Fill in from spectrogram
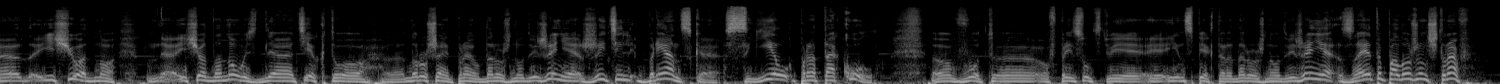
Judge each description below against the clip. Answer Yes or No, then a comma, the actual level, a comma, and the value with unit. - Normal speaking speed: No, slow, 105 wpm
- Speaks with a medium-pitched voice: Yes, medium, 150 Hz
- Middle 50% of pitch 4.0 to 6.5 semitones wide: Yes, average, 5.2 semitones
